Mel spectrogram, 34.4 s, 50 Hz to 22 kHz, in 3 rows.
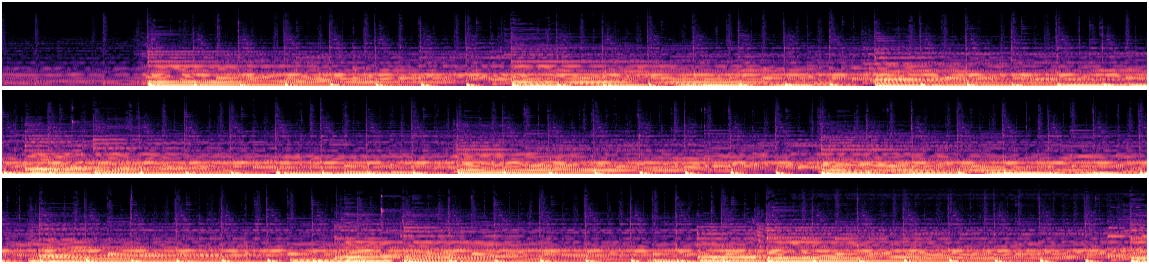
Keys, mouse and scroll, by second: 0.9 middle click, 1.7 scroll up 2, 2.0 middle click, 3.0 scroll down 1, 3.3 middle click, 3.9 middle click, 4.6 scroll up 1, 6.6 click, 7.0 middle click, 8.3 right click, 8.7 shift+right click, 9.0 middle click, 10.3 e, 11.6 middle click, 11.9 scroll down 2, 13.1 ctrl+r, 18.4 middle click, 18.8-19.2 scroll down 3, 19.2 middle click, 19.8 shift+middle click, 20.2-20.6 scroll up 2, 21.0 middle click, 22.8 right click, 23.1 middle click, 24.5 click, 25.7 click, 32.5 middle click.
